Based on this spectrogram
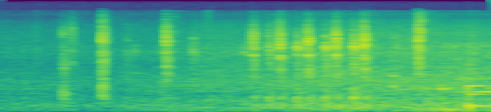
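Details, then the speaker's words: Ford Mach-E, wireless mic in driver's-side wheel well: a handful of sharp, uneven clicks over a rising electrical hum at power-up, from outside the vehicle; began in the last couple of days, source unknown. "there it was it went click click click click we'll see if it caught it on the microphone what do y'all think that noise is"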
